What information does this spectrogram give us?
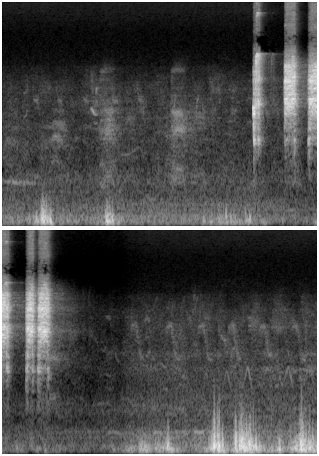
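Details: Captive black francolin, Sindhi Gangas strain, delivers a five-note harsh screechy call mid-way, notes short-long-long then two quick, framed by low thumping and rustling noises before and after.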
